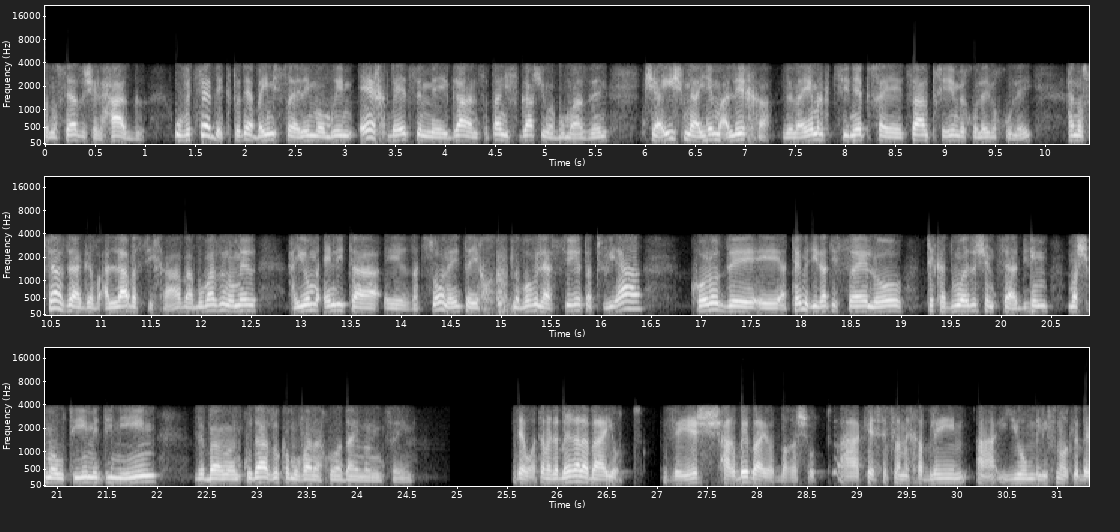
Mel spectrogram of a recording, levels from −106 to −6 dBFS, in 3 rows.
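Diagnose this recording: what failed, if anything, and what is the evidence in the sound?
The codec stage is the main damage, and it runs the whole clip. The speech has the grainy, hoarse texture of a Speex encode at a low-to-middle setting. The sound suggests something around 11 kbps, where the excitation is starved of bits. The band sits roughly between 250 Hz and 3.7 kHz, so it's narrowband phone-line audio with nothing on top. The CELP coding damage is plainly audible, as a noisy, hoarse edge on the voice.

On the network side, there's VoIP packet loss concealed by the speech codec in four places: 6.57–6.66 s, 14.85–15.12 s, 20.23–20.33 s and 30.75–30.84 s. At each gap the decoder carries on from its last pitch and filter while ramping the gain down, so you hear a smeared tail that fades. The 14.85 s one is the worst, with about 200 ms missing in bursts across roughly 240 ms and a longest hole of 100 ms. 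The voice stays weak a little past each gap while the decoder recovers.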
